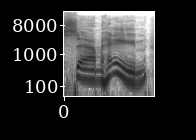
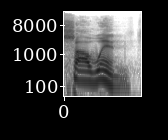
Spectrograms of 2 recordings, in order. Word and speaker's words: Samhain: Now, it looks like Samhain, but it's pronounced Samhain.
